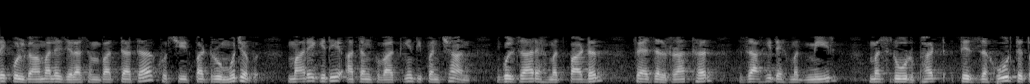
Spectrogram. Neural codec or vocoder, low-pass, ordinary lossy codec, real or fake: none; 3.6 kHz; none; real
